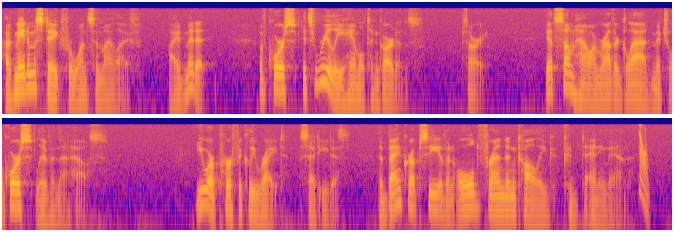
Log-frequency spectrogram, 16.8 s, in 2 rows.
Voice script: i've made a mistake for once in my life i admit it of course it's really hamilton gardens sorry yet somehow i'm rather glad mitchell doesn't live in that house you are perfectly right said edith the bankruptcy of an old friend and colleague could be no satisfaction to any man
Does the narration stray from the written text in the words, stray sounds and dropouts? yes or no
yes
